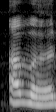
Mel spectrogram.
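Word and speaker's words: hour: Next sentence, he waited for आवर before living. इसमें फिर आवर में एच साइलेंट, तो एन आवर, 1 घंटा उसने वेट की।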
